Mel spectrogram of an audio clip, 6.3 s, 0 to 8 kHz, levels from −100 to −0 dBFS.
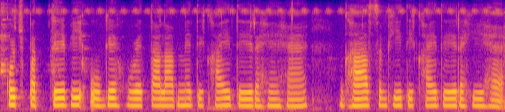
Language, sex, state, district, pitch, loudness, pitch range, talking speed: Hindi, female, Uttar Pradesh, Jyotiba Phule Nagar, 185 Hz, -18 LUFS, 185-195 Hz, 160 wpm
